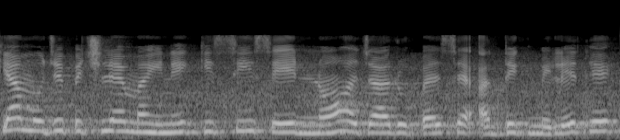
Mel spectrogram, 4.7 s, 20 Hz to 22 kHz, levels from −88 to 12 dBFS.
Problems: constant background noise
